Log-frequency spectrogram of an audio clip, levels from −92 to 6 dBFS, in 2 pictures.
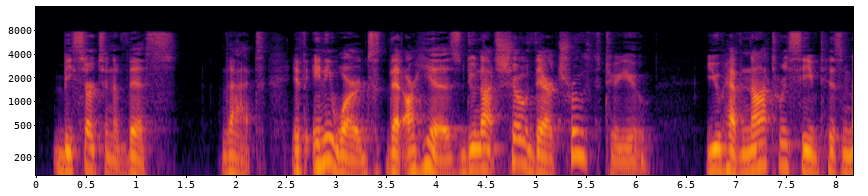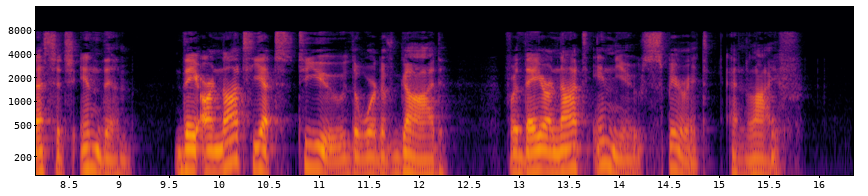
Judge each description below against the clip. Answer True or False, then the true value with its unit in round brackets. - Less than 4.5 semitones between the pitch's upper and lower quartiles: False (5.1 semitones)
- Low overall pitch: True (110 Hz)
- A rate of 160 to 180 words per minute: True (165 wpm)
